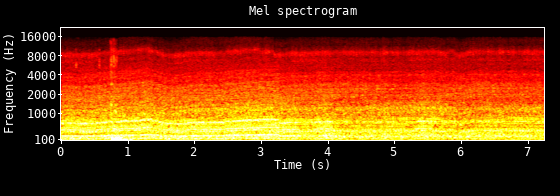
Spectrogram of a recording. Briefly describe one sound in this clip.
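A car engine hums steadily as the car speeds up along a road.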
